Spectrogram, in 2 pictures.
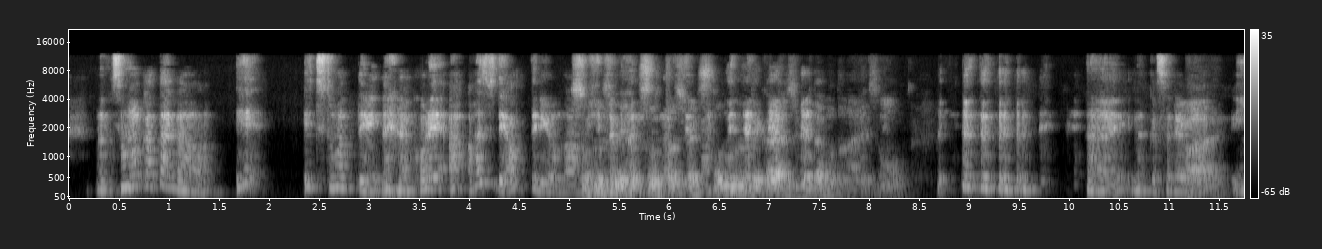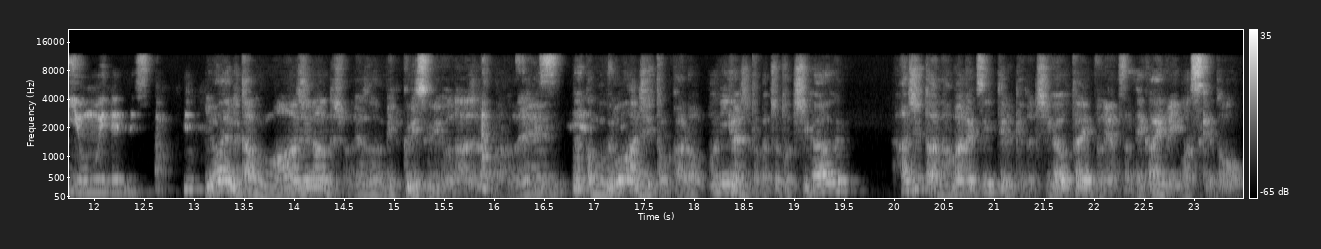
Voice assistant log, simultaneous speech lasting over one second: present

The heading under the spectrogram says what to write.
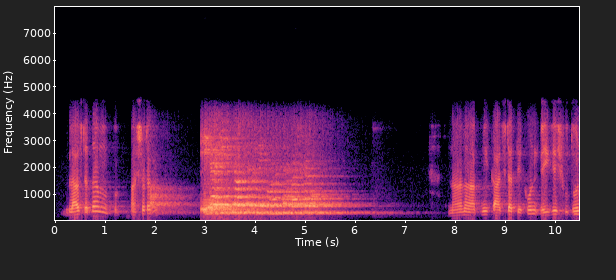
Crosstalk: none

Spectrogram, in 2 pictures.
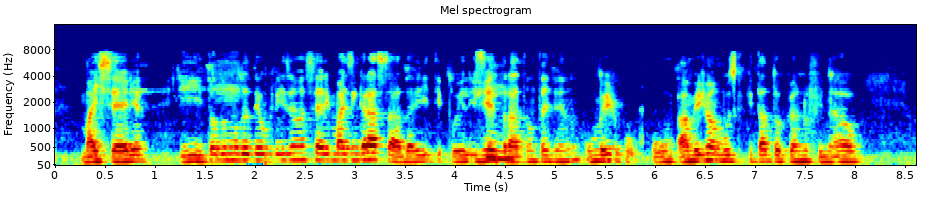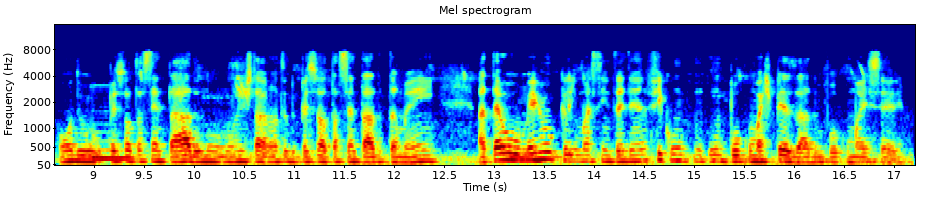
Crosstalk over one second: none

